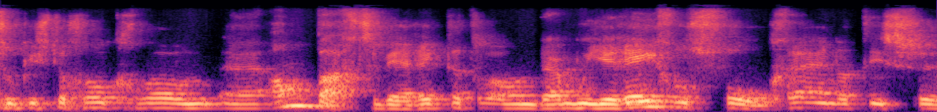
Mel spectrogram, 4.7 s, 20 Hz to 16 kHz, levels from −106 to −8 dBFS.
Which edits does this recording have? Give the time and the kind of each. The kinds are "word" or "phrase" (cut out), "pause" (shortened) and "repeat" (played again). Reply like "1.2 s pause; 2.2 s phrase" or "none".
2.4 s word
